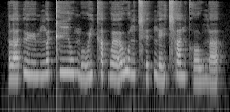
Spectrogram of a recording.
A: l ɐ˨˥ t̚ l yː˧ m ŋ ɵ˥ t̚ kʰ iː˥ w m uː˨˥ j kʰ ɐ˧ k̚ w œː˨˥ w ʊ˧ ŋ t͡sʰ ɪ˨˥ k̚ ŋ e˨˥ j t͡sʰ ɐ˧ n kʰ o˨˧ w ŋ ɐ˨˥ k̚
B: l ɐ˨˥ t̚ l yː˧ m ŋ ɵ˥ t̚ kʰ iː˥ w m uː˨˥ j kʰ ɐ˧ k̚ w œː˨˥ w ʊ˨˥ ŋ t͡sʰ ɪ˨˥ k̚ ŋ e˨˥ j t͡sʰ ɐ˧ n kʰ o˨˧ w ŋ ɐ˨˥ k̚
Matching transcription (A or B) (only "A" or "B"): A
